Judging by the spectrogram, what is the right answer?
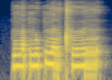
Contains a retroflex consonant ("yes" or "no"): no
